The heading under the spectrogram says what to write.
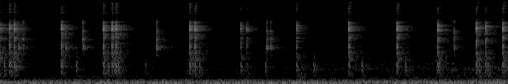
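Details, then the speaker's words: Craftsman LT2000 mower after swap to a 20 hp Kohler with aftermarket carburetor and fuel pump, key on, in park, engine off: sharp dry clicks about three a second from the carburetor fuel shut-off solenoid cycling; normal. "That's that shut-off solenoid on the carburetor. It's cycling, so that's doing what it's supposed to do."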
